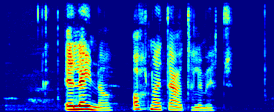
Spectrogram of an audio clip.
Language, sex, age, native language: Icelandic, female, 18-19, Icelandic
